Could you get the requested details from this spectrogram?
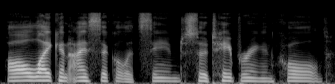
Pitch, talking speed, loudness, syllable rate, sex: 155 Hz, 180 wpm, -21 LUFS, 4.6 syllables/s, female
